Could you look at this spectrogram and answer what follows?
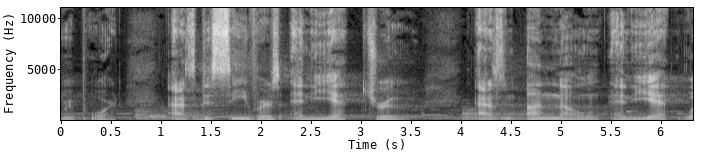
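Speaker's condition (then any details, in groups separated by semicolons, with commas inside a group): No condition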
